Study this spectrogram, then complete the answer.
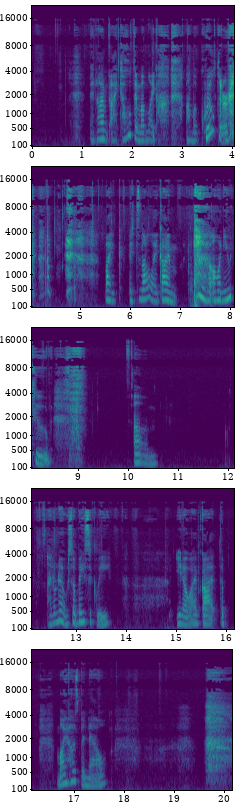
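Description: A woman speaks close up in a tearful, shaky voice.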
